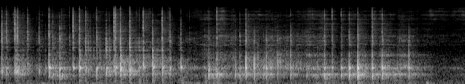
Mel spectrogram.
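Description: Long nails and fingertips tap quickly on the closed lid and sides of a medium clear plastic (likely acrylic) storage jar with a metal clasp, filled with cotton swabs. The result is a rapid run of about thirty short, dry clicks with a hollow mid tone near 780 Hz and bright edges, each dying away almost at once. The tapping stops near the end, leaving a quiet tail.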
